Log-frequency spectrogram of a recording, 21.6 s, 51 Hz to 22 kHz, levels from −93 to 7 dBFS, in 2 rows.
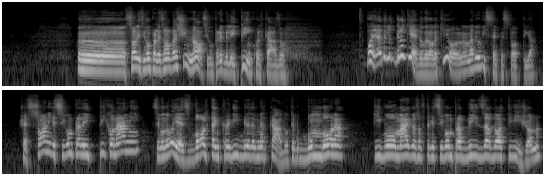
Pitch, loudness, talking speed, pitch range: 185 Hz, -30 LUFS, 145 wpm, 155-200 Hz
